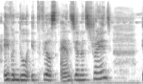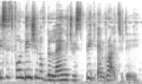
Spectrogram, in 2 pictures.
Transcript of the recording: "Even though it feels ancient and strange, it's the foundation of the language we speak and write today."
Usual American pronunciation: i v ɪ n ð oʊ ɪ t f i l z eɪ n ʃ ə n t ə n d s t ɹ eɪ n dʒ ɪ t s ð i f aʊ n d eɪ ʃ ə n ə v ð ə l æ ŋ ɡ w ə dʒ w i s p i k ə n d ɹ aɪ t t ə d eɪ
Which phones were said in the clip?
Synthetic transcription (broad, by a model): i v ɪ n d oʊ ɪ t f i l s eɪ n s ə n ə n s t ɹ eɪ n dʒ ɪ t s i f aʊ n d eɪ ʃ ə n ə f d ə l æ ŋ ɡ w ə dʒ w i s p i k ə n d ɹ aɪ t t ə d eɪ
